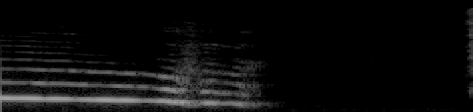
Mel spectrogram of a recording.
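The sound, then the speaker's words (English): A person lets out one drawn-out wolf-like howl, a loud, tonal cry that slowly slides downward in pitch before breaking off, followed by silence and a brief hiss at the end. “And then just to let y'all know that y'all left me out in the wild, and I was raised by wolves. Ow!”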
